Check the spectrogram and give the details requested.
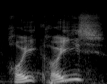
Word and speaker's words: Huis: Huis.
